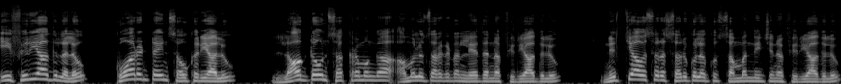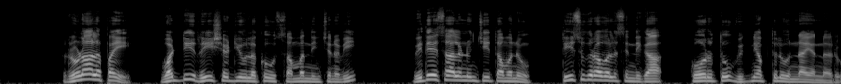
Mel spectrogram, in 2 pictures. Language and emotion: Telugu, neutral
